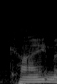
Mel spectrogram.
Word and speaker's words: Keim: committee for the record my name is Kim and that's spelled Keim I'm here today representing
